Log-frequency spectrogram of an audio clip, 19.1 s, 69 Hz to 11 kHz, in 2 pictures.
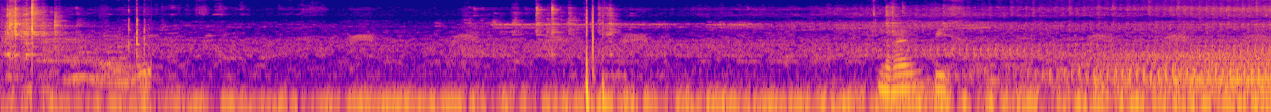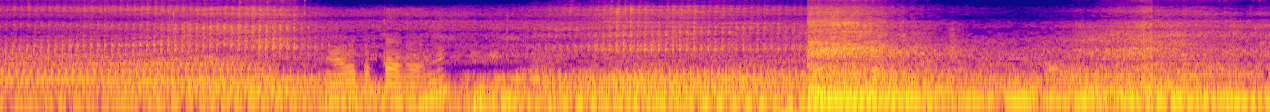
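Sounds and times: vehicle engine running: 6.1 - 19.0.

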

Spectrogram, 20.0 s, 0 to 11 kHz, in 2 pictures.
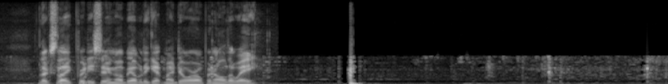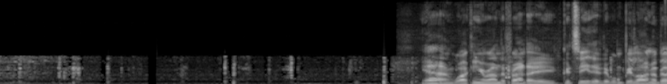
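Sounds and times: car door shutting: 5.1 - 5.7.

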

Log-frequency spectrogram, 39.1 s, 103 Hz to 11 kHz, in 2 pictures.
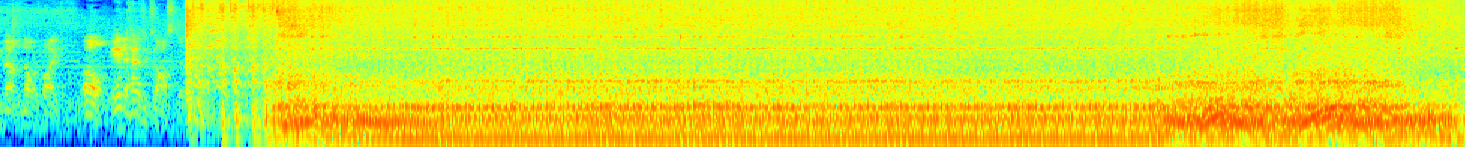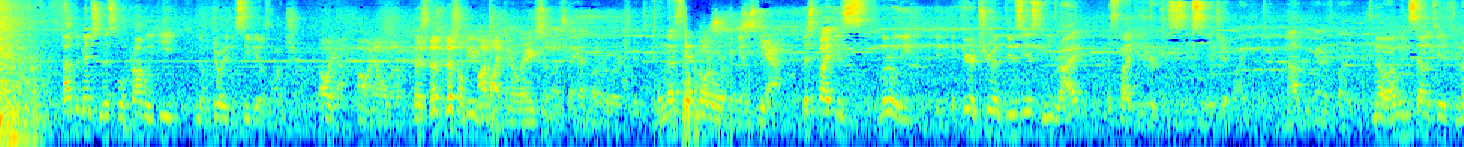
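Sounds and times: motorcycle engine idling and revving: 3.5 - 20.1.

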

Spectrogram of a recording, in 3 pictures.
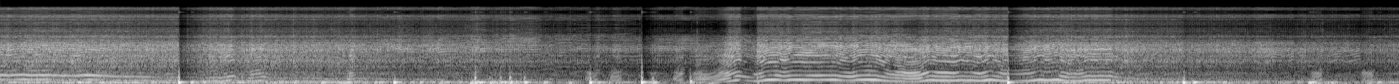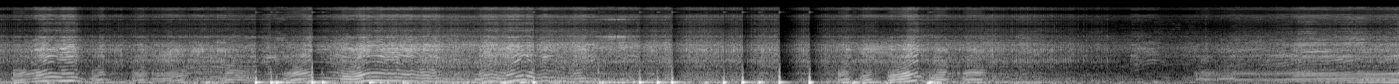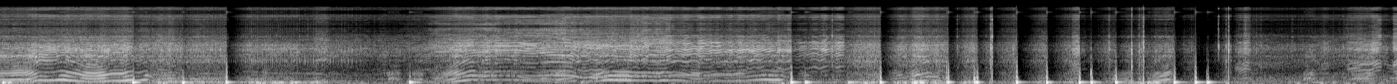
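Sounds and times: two-stroke motorbike engine revving: 0.0 - 41.9
sharp knocks and buffeting: 20.3 - 23.5, 32.0 - 32.4, 35.8 - 40.4.

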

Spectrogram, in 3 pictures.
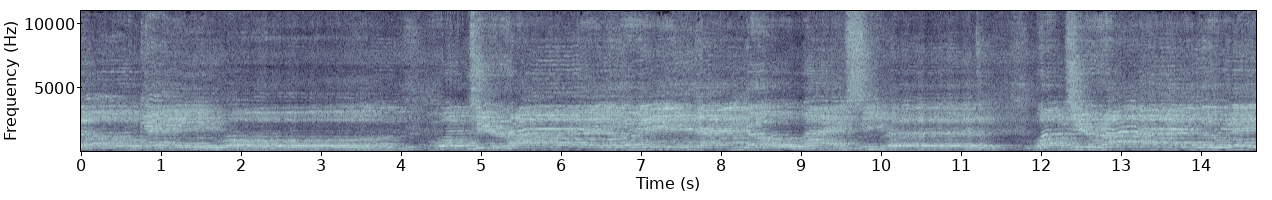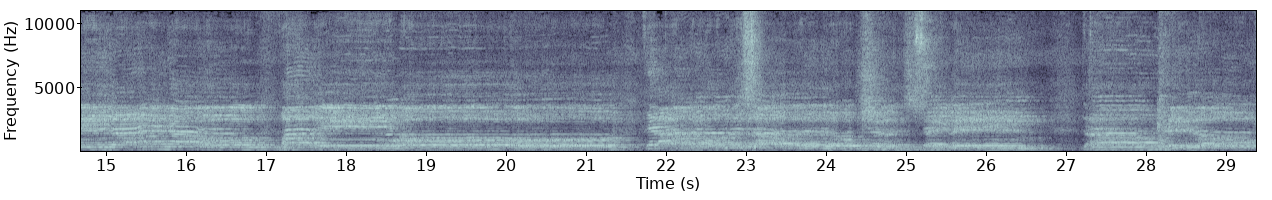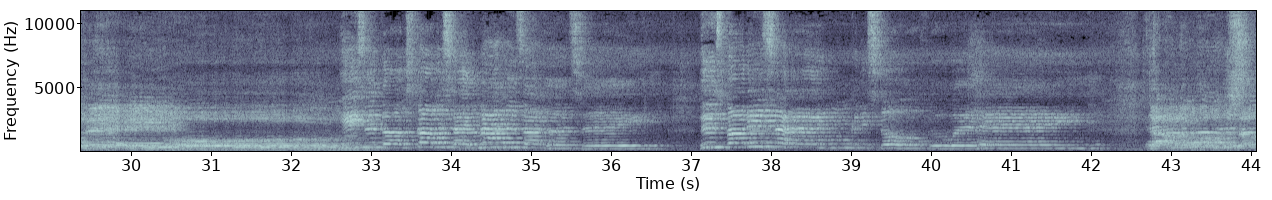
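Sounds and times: group singing a cappella: 0.0 - 44.0.

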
